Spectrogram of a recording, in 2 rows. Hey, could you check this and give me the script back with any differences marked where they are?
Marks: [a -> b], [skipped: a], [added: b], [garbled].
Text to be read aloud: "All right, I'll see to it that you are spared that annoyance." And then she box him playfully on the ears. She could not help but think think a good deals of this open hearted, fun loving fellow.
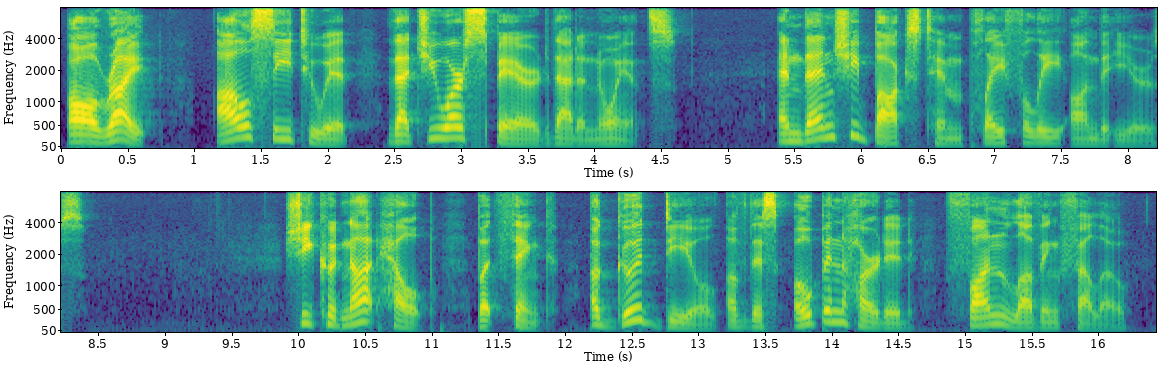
"All right, I'll see to it that you are spared that annoyance." And then she [box -> boxed] him playfully on the ears. She could not help but think [skipped: think] a good [deals -> deal] of this open hearted, fun loving fellow.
